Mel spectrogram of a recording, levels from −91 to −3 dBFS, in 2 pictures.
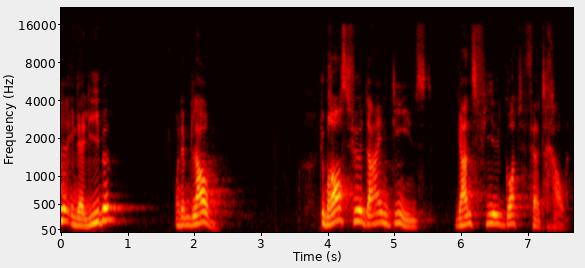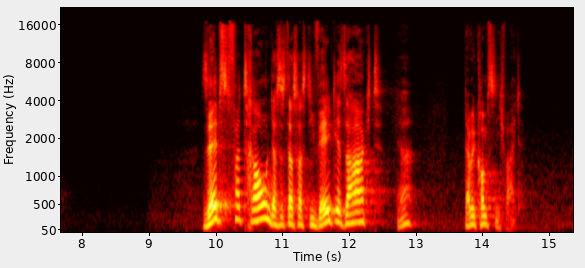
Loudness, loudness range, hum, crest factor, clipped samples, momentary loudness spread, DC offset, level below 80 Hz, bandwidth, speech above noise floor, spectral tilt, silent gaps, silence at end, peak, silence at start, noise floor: -28 LUFS; 19 LU; none; 24 dB; under 0.1%; 24 LU; under 0.1%; -72 dBFS; 17 kHz; 55 dB; -5.5 dB/octave; none; 0.9 s; -6 dBFS; 0 s; -83 dBFS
